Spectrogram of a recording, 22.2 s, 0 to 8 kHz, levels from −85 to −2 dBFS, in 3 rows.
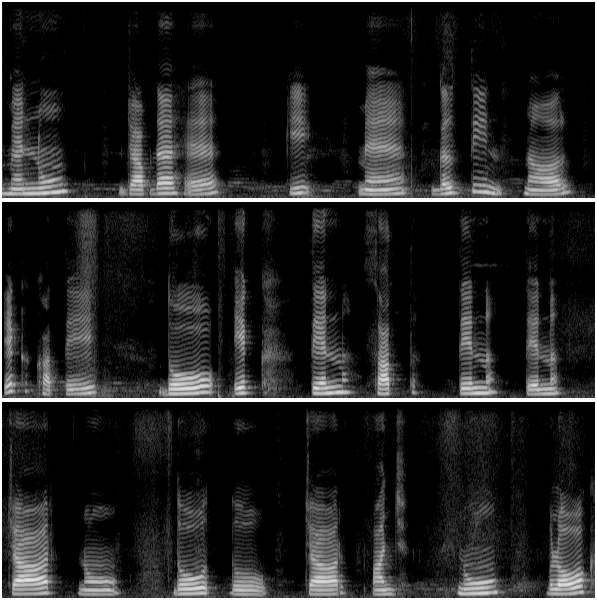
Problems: constant background noise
